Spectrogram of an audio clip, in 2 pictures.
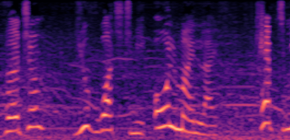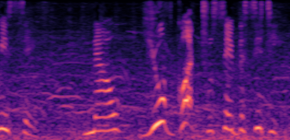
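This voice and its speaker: An actress playing a plucky, determined teenage daughter, urgent and feisty, in a video game audio drama. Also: female voice, high-pitched, expressive, a little slow, over loud music.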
